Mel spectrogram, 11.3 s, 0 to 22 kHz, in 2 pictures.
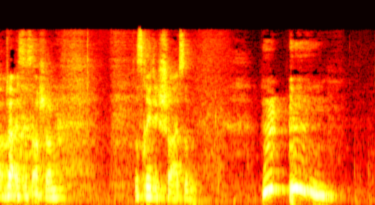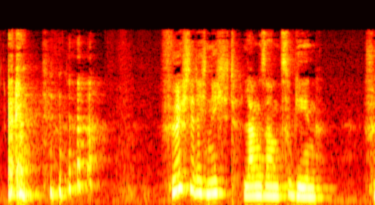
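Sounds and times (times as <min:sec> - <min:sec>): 
speech: 0:00.1 - 0:01.2, 0:02.0 - 0:03.1, 0:03.9 - 0:04.4, 0:08.2 - 0:10.5
person clearing throat: 0:04.2 - 0:06.2.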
